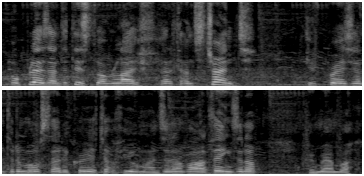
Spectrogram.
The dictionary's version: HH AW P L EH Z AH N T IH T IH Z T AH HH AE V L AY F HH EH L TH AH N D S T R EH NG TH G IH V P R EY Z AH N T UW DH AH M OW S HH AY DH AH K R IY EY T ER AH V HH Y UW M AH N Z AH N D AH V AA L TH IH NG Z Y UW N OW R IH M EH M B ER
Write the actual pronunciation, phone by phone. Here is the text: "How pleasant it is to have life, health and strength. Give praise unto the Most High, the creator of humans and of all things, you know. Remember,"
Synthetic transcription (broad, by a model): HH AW P L EH Z AH N T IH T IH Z T AH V L AY F HH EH L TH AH N S T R EH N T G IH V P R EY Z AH N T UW DH AH M OW S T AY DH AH K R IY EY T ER AH V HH Y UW M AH N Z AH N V AA L TH IH NG Z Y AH N OW R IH M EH M B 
